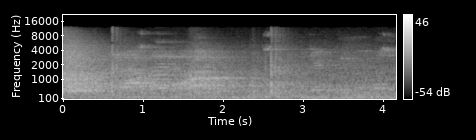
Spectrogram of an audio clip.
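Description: Squash ball being struck by rackets and hitting the court walls during a rally: three sharp strikes, each echoing, the first and loudest at the start, another just over half a second later and a third past the halfway point.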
